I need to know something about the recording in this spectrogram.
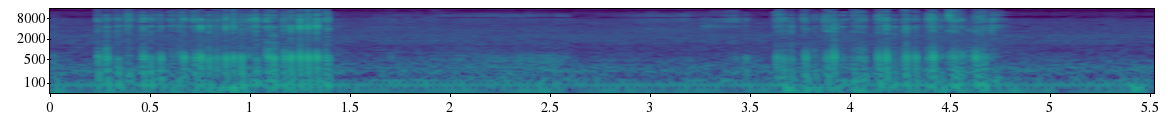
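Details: Dog snoring: two rough, rattling bursts of noisy breath separated by a quieter pause.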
